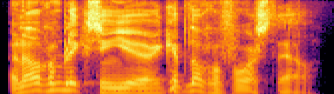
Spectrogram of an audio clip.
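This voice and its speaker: A man's voice: lowish voice, huge pitch swings, fairly quick, voice pushed up. A man voicing a haughty, self-satisfied French viscount in a story, with a proclaiming manner. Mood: self-assured.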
